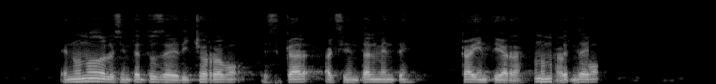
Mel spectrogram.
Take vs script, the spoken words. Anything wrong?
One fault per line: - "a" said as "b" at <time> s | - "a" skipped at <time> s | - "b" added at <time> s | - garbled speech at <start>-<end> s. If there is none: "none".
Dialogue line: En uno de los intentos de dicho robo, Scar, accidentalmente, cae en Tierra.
- garbled speech at 5.3-6.0 s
